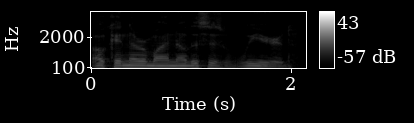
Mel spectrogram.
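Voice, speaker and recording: A man with a somewhat low voice chats his way through a video stream. He is casual and swears often, and he thinks out loud as he reacts. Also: steady tone, moderate pace. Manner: chatty, swears freely, thinks aloud. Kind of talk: casual live-stream commentary.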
